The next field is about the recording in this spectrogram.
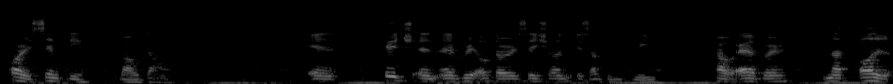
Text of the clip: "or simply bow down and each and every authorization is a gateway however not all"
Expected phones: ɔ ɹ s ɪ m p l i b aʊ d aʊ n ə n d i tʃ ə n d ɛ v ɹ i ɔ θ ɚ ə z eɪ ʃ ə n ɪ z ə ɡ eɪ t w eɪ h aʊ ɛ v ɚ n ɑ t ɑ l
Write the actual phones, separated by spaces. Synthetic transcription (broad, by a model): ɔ ɹ s ɪ m p l i b aʊ d aʊ n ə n i tʃ ə n d ɛ v ɹ i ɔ t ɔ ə s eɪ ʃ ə n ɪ s ə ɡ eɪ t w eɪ h aʊ ɛ v ɚ n ɑ t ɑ l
